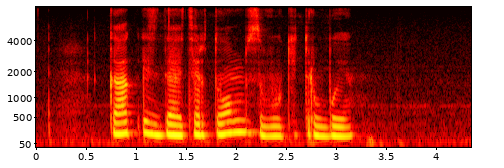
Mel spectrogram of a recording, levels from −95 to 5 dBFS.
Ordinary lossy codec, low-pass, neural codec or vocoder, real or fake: none; none; none; real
